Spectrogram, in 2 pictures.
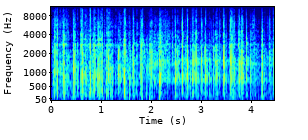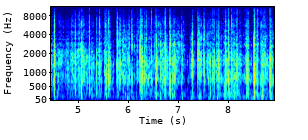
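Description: Long nails tap and scratch very fast on a small, hollow green and white cardboard lozenge box held upright. The result is a dense, dry patter of crisp, papery clicks and scrapes centered in the midrange with a bright edge, no low end, and no ring after each stroke.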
